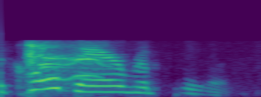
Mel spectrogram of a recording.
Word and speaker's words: Colbert Report: So the T is silent and he made it silent in the report too. So it's the Colbert Report.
